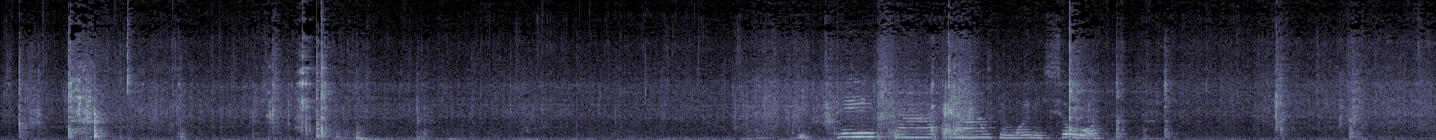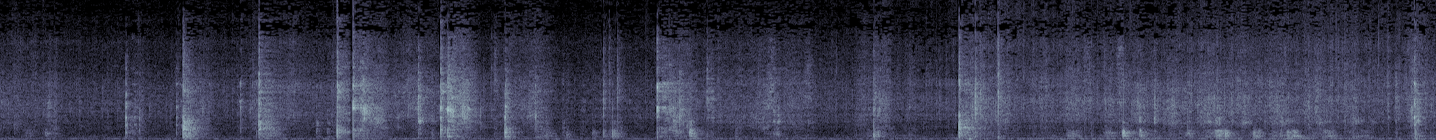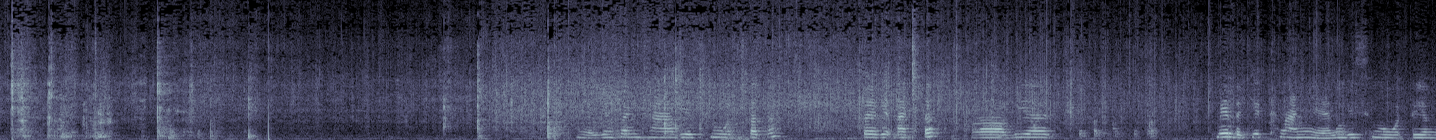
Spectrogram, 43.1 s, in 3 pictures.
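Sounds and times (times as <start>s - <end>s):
food sizzling in a wok: 0.0s - 43.0s
metal spatula scraping a wok: 0.2s - 1.4s, 7.4s - 11.8s, 15.6s - 31.4s, 33.5s - 36.6s.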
